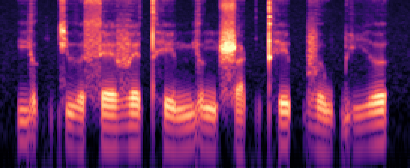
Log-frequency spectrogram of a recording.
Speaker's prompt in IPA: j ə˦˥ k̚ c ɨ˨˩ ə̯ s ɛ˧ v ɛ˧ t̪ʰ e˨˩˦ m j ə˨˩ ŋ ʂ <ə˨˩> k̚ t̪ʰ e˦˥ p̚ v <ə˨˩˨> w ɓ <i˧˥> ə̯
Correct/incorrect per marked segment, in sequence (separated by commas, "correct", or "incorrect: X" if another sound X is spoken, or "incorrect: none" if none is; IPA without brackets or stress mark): incorrect: a˨˩, incorrect: ə˨˩, correct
